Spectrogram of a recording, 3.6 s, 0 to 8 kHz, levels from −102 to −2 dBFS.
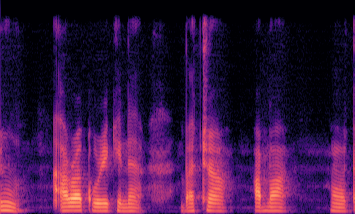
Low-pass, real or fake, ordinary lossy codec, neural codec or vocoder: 7.2 kHz; fake; none; autoencoder, 22.05 kHz, a latent of 192 numbers a frame, VITS, trained on one speaker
